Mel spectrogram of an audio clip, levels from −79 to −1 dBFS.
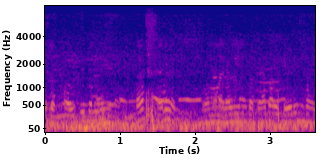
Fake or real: real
